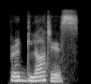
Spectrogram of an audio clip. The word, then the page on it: proglottis: Indian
